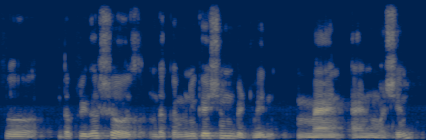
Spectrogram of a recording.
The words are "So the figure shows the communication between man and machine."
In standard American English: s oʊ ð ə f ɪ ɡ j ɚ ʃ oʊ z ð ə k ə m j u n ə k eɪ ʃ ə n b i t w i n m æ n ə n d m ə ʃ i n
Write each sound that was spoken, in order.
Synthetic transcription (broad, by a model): s oʊ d ə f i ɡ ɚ ʃ oʊ z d ə k ə m j u n ə k eɪ ʃ ə n b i t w i n m æ n ə n d m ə ʃ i n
